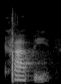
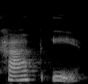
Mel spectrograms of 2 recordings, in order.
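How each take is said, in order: First: Said in the usual way. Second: COP, then EE, with a gap; split syllables. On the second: Shown as a demonstration. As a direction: sound out copy in two parts, cop and ee. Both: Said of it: "Let's read these words".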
